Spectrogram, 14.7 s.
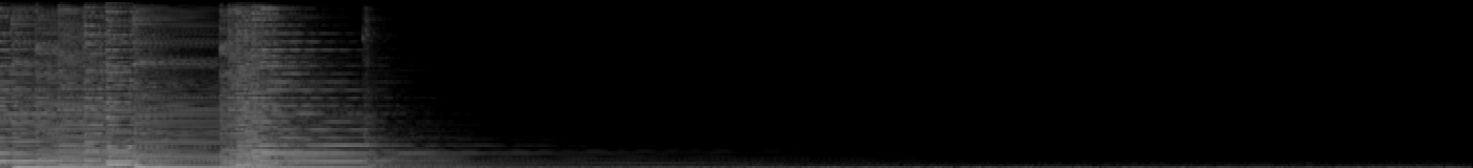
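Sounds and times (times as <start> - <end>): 
harpsichord gigue in G minor: 0.0 - 4.8.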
